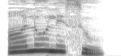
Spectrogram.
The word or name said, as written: ಆಲೋಲಿಸು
